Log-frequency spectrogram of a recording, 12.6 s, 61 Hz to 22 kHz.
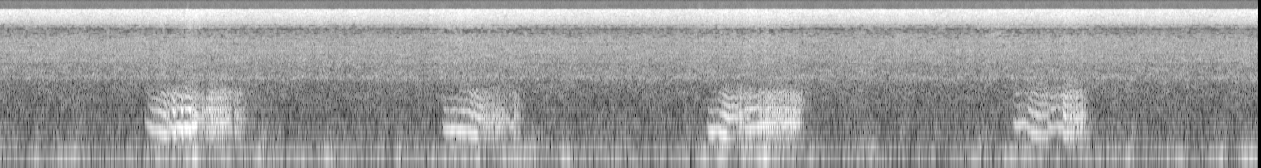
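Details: Sleeper after a hard day: four soft, rough snoring breaths, about 21 a minute, over steady room hum.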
